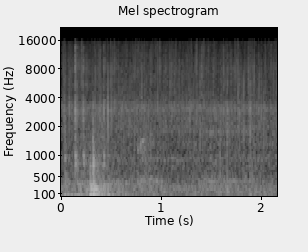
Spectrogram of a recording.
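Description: Quiet room tone, with one faint brief sound about a third of a second in.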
